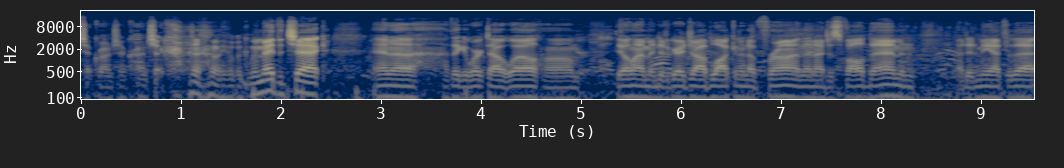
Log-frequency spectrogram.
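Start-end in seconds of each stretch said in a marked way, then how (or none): 0.0-1.2 soft, hushed whisper. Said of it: "I whispered to the quarterback".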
